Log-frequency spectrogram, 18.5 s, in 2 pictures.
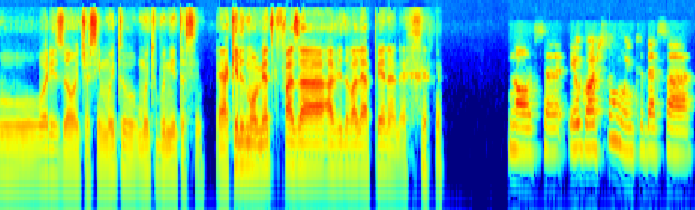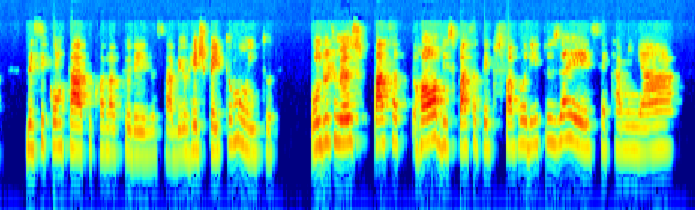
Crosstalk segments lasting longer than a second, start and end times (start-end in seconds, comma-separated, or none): none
